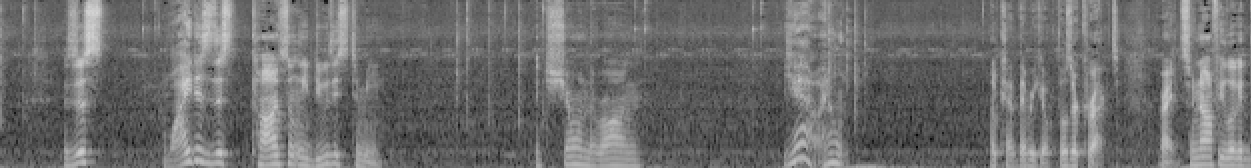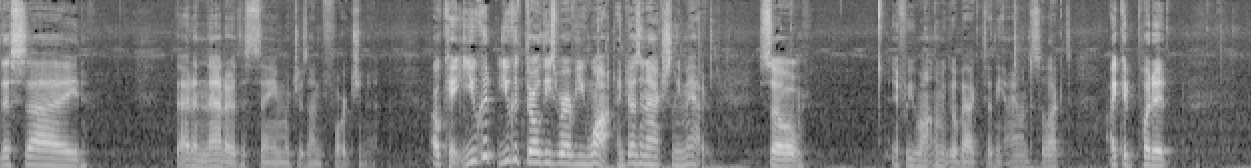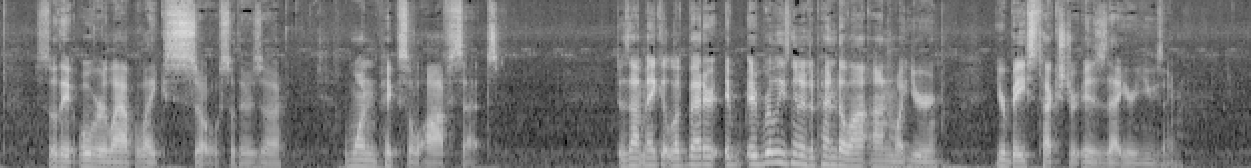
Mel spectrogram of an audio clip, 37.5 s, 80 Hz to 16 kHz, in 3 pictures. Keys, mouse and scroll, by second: 0.0 shift+middle click, 1.5-4.6 drag, 5.1 middle click, 6.4-10.0 drag, 11.8 a, 12.2-17.2 middle drag, 17.9 right click, 18.5 ctrl+KP_Add, 18.7 ctrl+KP_Add, 18.8 ctrl+KP_Add, 19.0 ctrl+KP_Add, 19.1 ctrl+KP_Add, 19.3 ctrl+KP_Add, 19.5 a, 19.7 a, 20.3-21.8 right drag, 21.8 click, 22.3 right click, 22.7 g, 24.6 right click, 24.7 g, 26.4 right click, 26.6 g, 28.4 a, 28.7-29.3 scroll down 2, 29.1-32.7 middle drag, 33.4 middle click, 33.9 a, 35.3 g.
